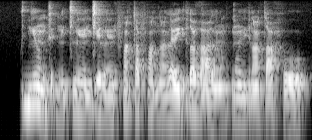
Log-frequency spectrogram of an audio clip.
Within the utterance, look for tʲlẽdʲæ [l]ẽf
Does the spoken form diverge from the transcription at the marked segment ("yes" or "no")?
no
